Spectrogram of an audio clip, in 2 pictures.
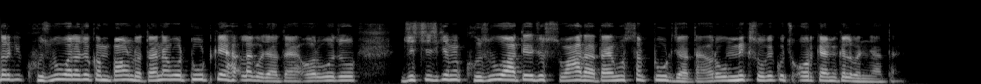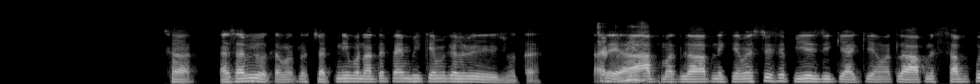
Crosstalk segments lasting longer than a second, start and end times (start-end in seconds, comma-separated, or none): none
